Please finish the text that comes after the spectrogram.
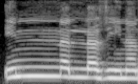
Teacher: ان الذین نون مشدد پہ غنہ کریں گے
